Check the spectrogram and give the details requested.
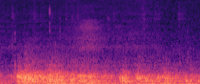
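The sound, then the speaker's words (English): A deep, sustained rumble of thunder rolls through a summer storm in Texas, low and heavy, with a steady wash of rain beneath it and no voices. “It's actually crazy outside.”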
